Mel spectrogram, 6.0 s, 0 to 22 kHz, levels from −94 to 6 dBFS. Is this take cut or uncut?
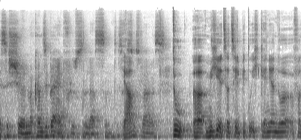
cut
